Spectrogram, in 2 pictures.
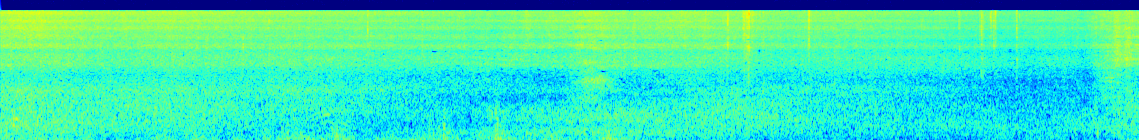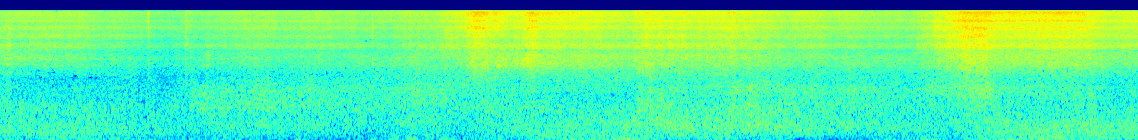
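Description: Gentle surf washing in over wet sand, with wind buffeting the microphone throughout; the wash swells louder twice, about two-thirds of the way through and again near the end.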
